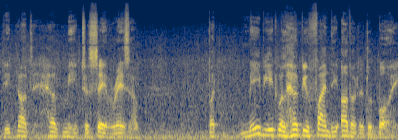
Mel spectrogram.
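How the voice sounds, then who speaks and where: An actor playing a grieving shopkeeper and father who speaks in a formal, halting, earnest way. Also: medium pitch, expressive, slight background noise, natural voice. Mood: sorrowful earnest. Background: game music.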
